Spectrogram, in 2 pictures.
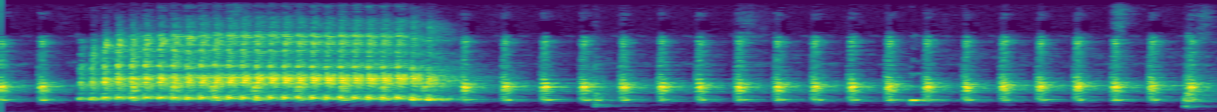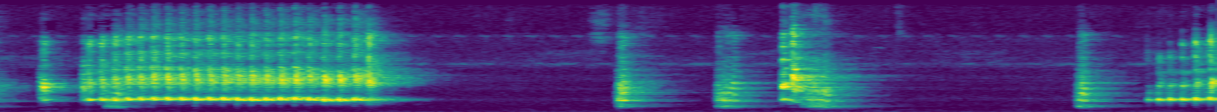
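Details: Water frog calling at night: a long buzzy croak breaks into a rapid train of short clicking pulses, then another extended rasp, followed by scattered brief croaks and a faint low hum.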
